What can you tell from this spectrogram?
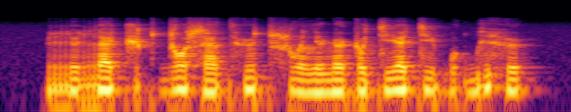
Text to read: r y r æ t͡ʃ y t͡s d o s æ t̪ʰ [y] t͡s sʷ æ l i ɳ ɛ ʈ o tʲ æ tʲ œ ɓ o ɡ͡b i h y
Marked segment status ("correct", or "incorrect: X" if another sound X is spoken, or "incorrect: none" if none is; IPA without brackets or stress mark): correct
